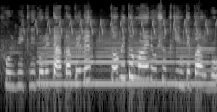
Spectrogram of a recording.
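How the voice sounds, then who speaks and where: Woman as a plaintive, high-voiced village girl. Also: normal speed, close to an everyday voice. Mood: weary, unwell. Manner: plaintive, earnest. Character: poor, dutiful, worried young village flower-seller girl.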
